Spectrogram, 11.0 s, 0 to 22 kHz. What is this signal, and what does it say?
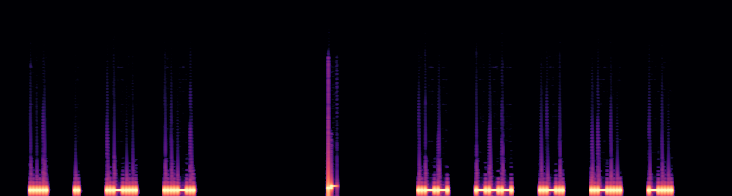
Morse code, heard as a keyed tone, about 25 wpm, spaced as for 14 wpm, 700 Hz. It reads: SELF WORLD
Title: 3x Character Spacing - Top 200 Words - 25wpm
